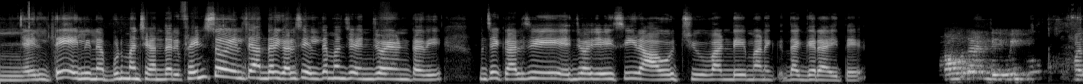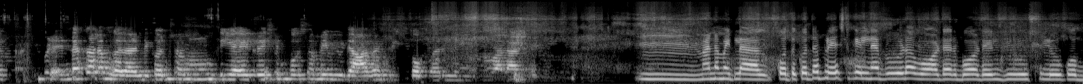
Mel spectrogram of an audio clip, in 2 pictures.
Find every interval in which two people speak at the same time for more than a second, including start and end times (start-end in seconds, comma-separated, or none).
none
